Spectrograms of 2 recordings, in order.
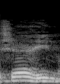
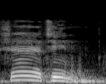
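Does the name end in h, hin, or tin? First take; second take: hin; tin. First: The word ends in an h followed by -in. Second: The word ends in a t followed by -in. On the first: The speaker calls it right. "وإذا وصلته قلت شاهن" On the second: The speaker calls it wrong. "ولا تقول شاتن"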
